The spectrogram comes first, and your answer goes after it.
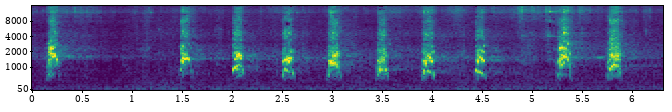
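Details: Dog chasing squirrels, barking in sharp repeated yaps about twice a second, ten clear barks in steady succession against a quiet background.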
